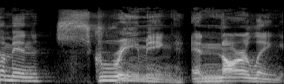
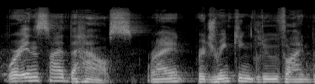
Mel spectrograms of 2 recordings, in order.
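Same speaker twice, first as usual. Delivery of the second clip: ordinary delivery, nothing marked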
